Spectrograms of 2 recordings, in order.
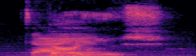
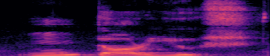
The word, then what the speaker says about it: Dariush: Dariush. Dariush. – Dariush. – It's Iranian. Dariush. – I should have checked first. – Don't worry. Arabs say Darwish, but Dariush is a Persian king.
